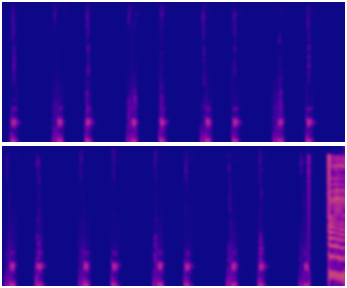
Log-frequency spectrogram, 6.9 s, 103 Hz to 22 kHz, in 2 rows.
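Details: Teaching recording of a wide split S1: a regular heartbeat near 81 a minute, with the first heart sound heard as two distinct parts.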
